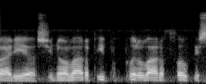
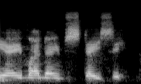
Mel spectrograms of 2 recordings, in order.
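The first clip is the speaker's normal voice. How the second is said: put-on old, raspy construction-worker voice, much slower. Retelling how a chain-smoking man introduced himself; imitating Stacy's raspy voice. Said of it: "like that old raspy, like construction worker voice".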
